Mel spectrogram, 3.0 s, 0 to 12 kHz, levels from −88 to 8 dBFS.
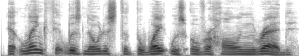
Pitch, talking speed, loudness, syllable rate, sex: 140 Hz, 240 wpm, -17 LUFS, 6.5 syllables/s, male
